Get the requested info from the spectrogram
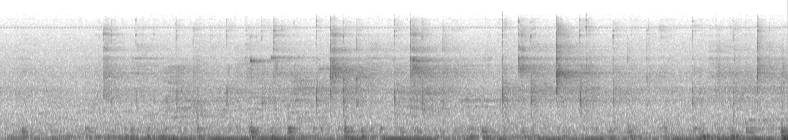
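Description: Table tennis ball in a rally: quick, irregular sharp clicks as the celluloid or plastic ball strikes the paddles and the table top, some with a short high ring. There are fainter clicks from other tables and one louder knock near the end.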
